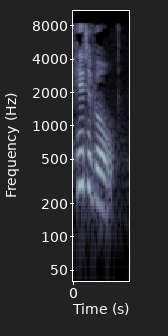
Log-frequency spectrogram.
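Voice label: "pigtailed", English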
